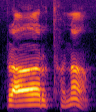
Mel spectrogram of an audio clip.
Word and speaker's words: प्रार्थना: प्रार्थना अब इसमें देखिए अधिकतर बच्चे रखा और लगाना भूल जाते हैं और इन देते हैं प्रार्थना प्रार्थना गलत शब्द है आप ध्यान रखेंगे प्रार्थना तो इसका जो रख यार है उसका उच्चारण क्लियर होना चाहिए प्रार्थना अब बताएं यहां पर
